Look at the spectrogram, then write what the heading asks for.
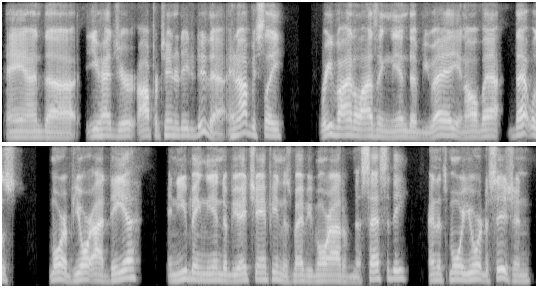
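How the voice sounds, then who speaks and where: A man's voice: medium pitch, moderate pace, dry recording, clean studio sound. A man hosting a podcast in a casual, conversational style, explaining things with a wry touch. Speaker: podcast host reading listener questions.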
